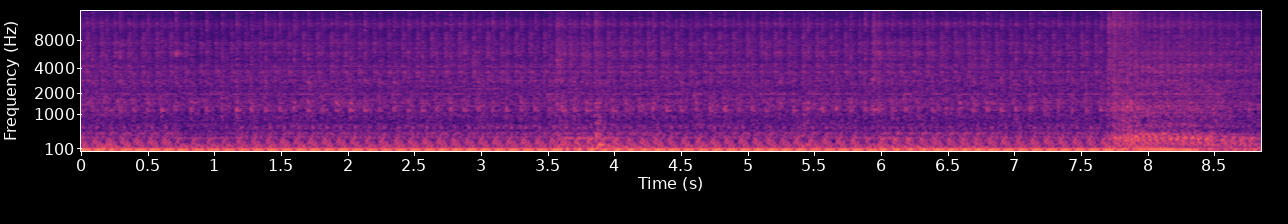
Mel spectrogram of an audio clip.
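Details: 1975 Norton motorcycle twin, first start after tickling both carbs, compression read 40 psi: steady idle thump with a light ticking on each beat; one loud valve tappet, to be checked once cool.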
